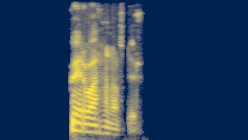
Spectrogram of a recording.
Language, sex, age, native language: Icelandic, male, 50-59, Icelandic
